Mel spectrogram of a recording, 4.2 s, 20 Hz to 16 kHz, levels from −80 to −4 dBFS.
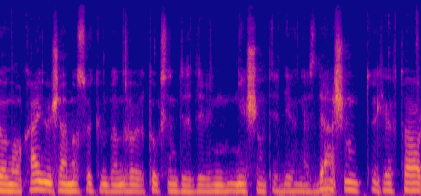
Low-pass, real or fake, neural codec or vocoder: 14.4 kHz; fake; codec, 32 kHz, 1.9 kbps, SNAC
